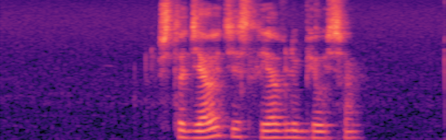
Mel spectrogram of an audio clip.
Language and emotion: Russian, neutral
